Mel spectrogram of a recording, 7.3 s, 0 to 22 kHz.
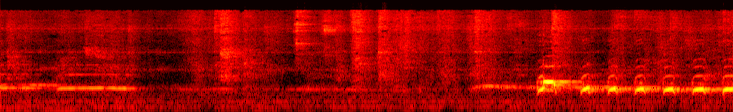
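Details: Captive Bangkok-line zebra dove, a national champion competition bird from a bird farm in Cirebon, Indonesia, hatched December 2021: soft low whistles, then a quick run of pulsed, ringing coo notes, about three per second, closing the clip.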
